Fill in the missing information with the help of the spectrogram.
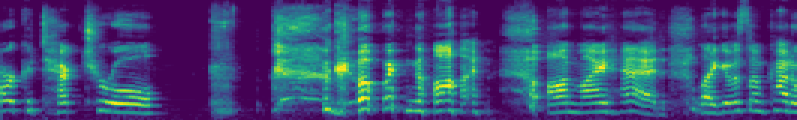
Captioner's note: blows raspberries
